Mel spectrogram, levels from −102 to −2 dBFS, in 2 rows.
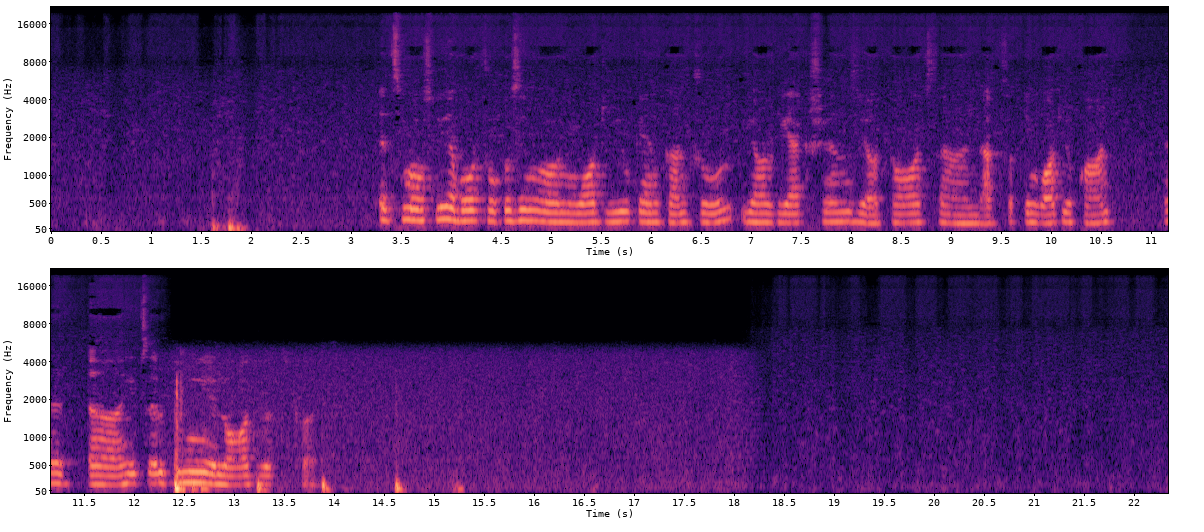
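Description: It's a speech clip, and from 12.05 s to 18.40 s you can hear digital radio blending to analogue: the receiver lost the digital stream and cross-faded, over about 0.38 s, to the AM broadcast of the same station, then came back. While it's on AM, a faint hiss sits well under the speech, and the level shifts by about 5 dB.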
